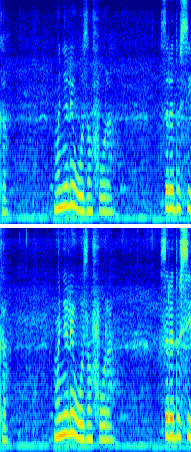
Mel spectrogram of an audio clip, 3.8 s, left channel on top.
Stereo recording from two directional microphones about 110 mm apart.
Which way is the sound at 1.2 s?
40° right (ahead or behind).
